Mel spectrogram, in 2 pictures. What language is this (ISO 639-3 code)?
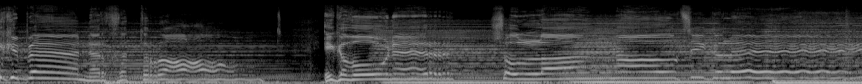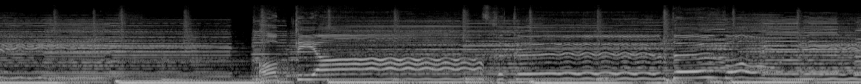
nld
